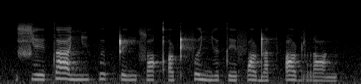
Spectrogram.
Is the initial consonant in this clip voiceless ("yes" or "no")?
yes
